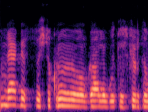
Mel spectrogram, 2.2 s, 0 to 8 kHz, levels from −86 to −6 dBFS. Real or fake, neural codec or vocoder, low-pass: fake; codec, 44.1 kHz, 3.4 kbps, Pupu-Codec; 7.2 kHz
